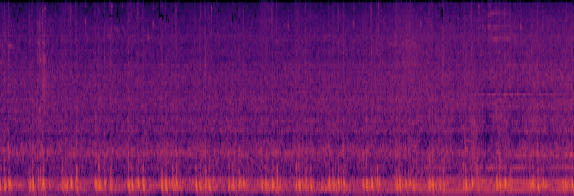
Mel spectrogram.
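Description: Horse hooves gallop steadily on a dirt road.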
